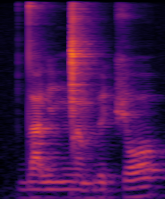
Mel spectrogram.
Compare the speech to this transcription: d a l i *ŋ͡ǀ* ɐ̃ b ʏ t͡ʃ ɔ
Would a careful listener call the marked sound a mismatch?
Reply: no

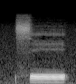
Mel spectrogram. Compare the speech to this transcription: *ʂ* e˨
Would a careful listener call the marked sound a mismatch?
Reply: yes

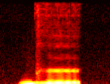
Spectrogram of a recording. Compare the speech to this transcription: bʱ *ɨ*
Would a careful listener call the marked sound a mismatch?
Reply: yes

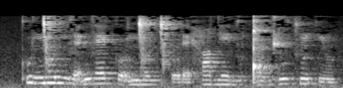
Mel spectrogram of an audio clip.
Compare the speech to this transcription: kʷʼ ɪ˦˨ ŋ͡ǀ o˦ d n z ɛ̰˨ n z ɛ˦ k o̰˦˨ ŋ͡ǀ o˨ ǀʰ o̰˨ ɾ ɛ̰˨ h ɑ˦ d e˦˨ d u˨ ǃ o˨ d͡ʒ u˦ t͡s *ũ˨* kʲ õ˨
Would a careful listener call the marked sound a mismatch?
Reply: yes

